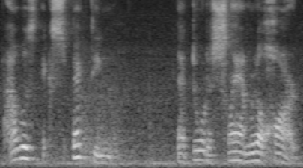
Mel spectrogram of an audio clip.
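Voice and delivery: ordinary talk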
